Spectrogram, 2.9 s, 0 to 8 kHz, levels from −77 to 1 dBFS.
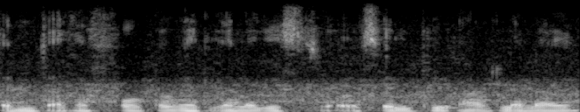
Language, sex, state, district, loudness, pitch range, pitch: Marathi, male, Maharashtra, Aurangabad, -16 LUFS, 95-105 Hz, 100 Hz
